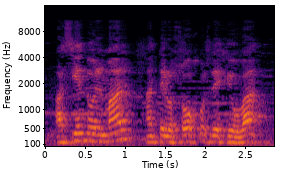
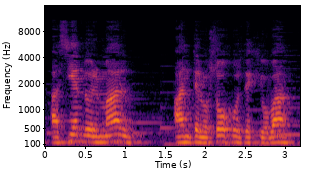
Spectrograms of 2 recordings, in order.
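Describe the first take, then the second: Both takes have the same delivery.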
